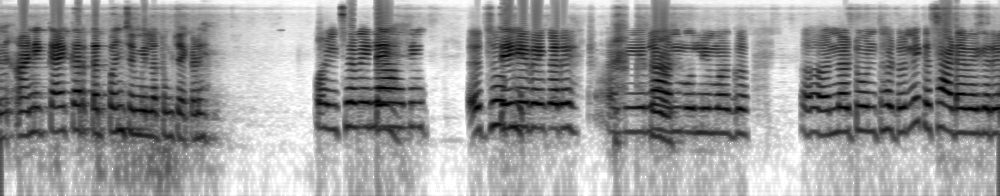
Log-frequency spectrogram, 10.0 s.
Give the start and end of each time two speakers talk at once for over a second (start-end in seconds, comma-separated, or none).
none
